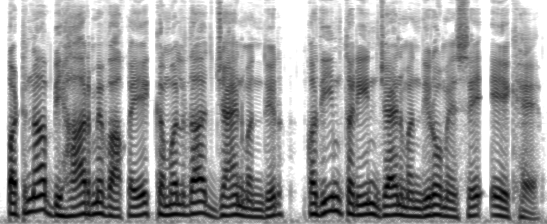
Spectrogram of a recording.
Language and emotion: Urdu, neutral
